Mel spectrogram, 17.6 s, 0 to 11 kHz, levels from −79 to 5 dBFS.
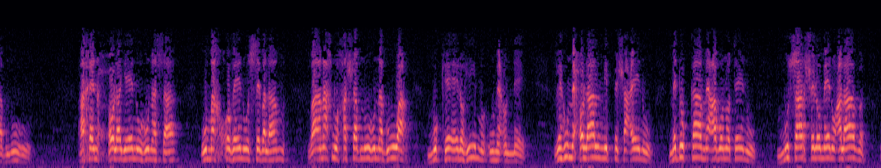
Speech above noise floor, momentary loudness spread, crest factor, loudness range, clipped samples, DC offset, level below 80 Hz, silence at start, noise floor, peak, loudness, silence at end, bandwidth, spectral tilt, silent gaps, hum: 33 dB; 10 LU; 14 dB; 2 LU; under 0.1%; under 0.1%; -54 dBFS; 0 s; -51 dBFS; -6 dBFS; -19 LUFS; 0.3 s; 6.2 kHz; -7.5 dB/octave; none; none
